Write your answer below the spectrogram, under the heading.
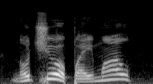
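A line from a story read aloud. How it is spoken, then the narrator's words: Mocking shout. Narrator (Russian): издевательски крикнул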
